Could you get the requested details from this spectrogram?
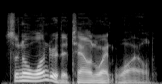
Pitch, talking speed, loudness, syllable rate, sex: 115 Hz, 260 wpm, -15 LUFS, 5.3 syllables/s, male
